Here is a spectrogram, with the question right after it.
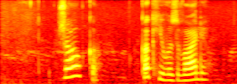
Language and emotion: Russian, sad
